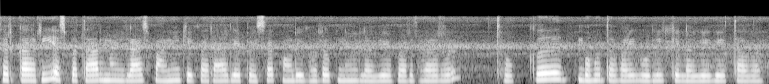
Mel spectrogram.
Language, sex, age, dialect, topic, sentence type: Chhattisgarhi, female, 18-24, Western/Budati/Khatahi, banking, statement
